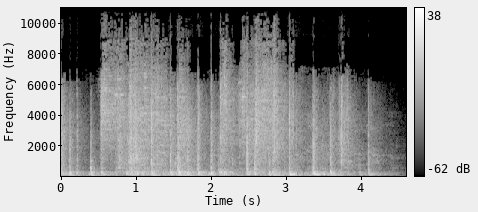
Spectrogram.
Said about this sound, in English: Well, what's all that noise? Can't get my horse out of the phone booth.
